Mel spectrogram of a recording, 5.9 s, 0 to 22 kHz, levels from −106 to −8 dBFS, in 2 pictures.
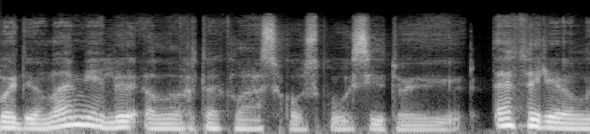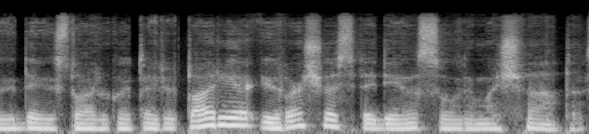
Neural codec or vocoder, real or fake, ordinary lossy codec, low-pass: codec, 32 kHz, 1.9 kbps, SNAC; fake; Opus, 64 kbps; 14.4 kHz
